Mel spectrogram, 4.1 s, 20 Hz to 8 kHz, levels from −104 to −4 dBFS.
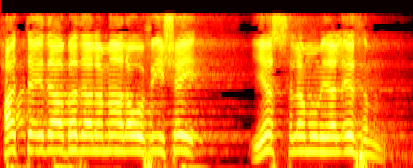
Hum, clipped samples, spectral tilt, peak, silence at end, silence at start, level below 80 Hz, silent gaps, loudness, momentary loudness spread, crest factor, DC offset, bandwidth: none; under 0.1%; -2 dB/octave; -2 dBFS; 0.3 s; 0 s; -44 dBFS; none; -16 LUFS; 7 LU; 16 dB; under 0.1%; 6.4 kHz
